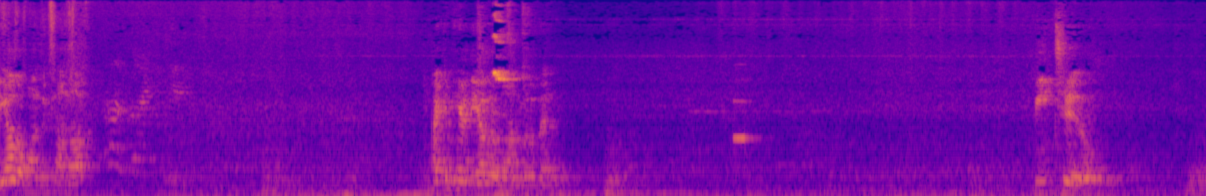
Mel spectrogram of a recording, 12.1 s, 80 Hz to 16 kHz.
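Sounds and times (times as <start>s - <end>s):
elevator car low rumble: 0.0s - 12.0s.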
